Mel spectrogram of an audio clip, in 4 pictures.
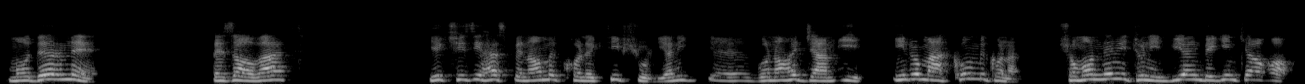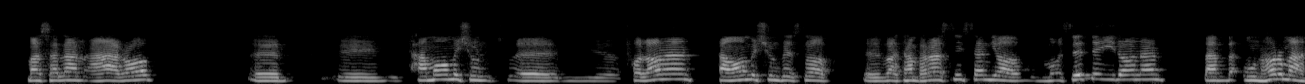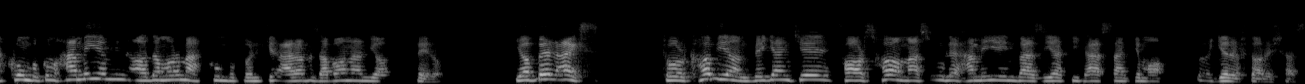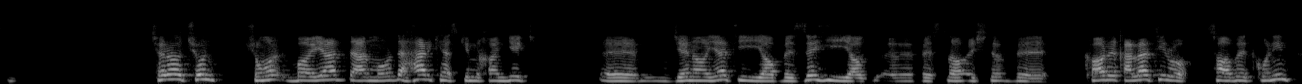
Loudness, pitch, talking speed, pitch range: -31 LUFS, 180 Hz, 110 wpm, 165-210 Hz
